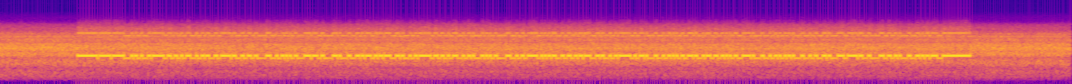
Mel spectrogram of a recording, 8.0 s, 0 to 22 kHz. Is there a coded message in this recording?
Yes: RTTY (75 baud, 170 Hz shift) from 0.6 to 7.3 s, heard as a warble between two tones, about 1360 Hz centre, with radio static and room echo. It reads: IL AVAIT SOUTENU, IL EST VRAI, LE SCHISME DE NOVATIEN.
